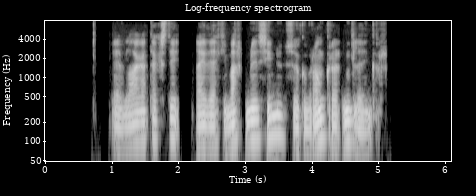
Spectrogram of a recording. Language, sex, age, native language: Icelandic, male, 30-39, Icelandic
